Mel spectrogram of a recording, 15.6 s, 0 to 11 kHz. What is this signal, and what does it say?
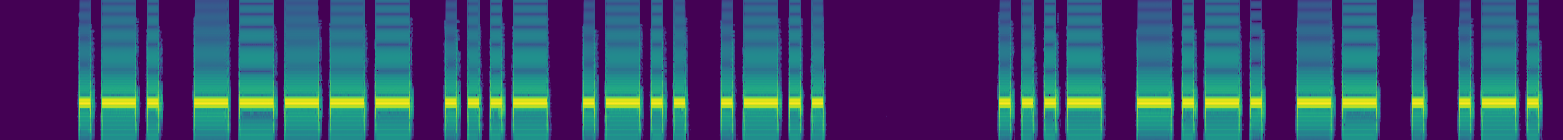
Morse code, heard as a keyed tone, about 10 wpm, 800 Hz. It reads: R0VLL VCMER
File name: CW / DET / 1 6 1500C S B 10wpm 4137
